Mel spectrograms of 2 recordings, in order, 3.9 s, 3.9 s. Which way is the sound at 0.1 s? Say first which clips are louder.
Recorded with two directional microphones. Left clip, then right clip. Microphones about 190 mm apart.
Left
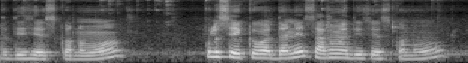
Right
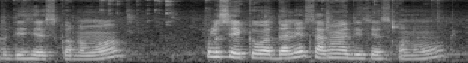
Left 4 dB; 35° left (ahead or behind).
